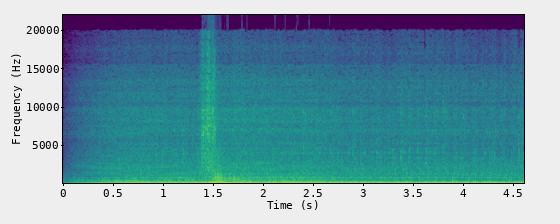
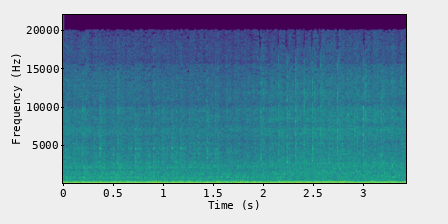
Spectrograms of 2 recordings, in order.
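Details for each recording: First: 1978 Kawasaki KZ1000 LTD four-cylinder, rebuilt rescue bike, early test run: blips up from a loose, lumpy idle and settles unevenly; owner expects new rings breaking in to straighten it out. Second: 1978 Kawasaki KZ1000 LTD rescue project, four-cylinder with new rings breaking in, after wiring work: a loud, steady, even burble with no misses or knocks; idling smoothly.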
